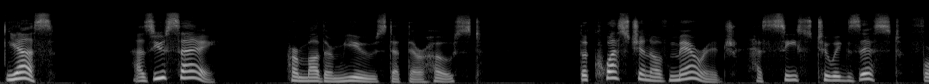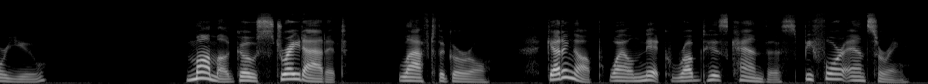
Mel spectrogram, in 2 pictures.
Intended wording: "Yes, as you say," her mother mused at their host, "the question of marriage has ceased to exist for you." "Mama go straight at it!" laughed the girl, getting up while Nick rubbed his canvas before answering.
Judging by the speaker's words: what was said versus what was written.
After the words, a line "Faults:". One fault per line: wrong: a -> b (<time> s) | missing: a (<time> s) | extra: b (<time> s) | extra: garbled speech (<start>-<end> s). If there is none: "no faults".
"Yes, as you say," her mother mused at their host, "the question of marriage has ceased to exist for you." "Mama go straight at it!" laughed the girl, getting up while Nick rubbed his canvas before answering.
Faults:
no faults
